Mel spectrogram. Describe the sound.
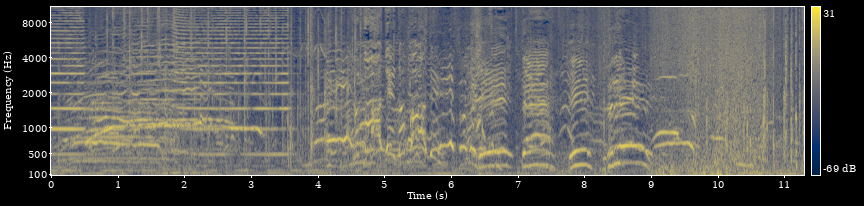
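A loud crowd celebrates with excited shouting and overlapping voices, bursts of cheering rising and falling over a steady noisy wash, with some splashing of water.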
